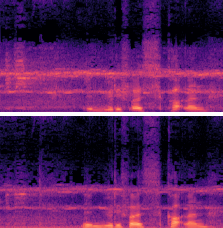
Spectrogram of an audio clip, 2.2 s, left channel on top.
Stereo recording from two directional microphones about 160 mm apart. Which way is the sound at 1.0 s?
35° right (ahead or behind).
